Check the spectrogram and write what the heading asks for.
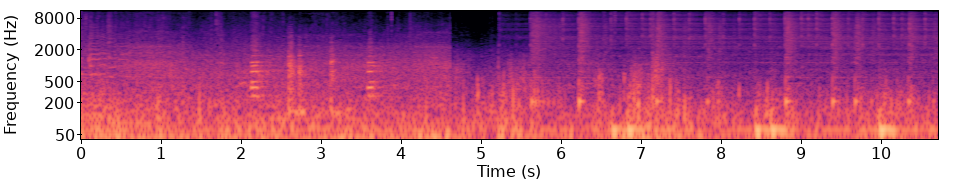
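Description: Two short car-horn honks, about two seconds and three and a half seconds in, over street traffic and background music with drums.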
